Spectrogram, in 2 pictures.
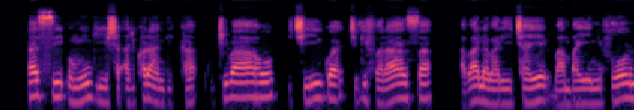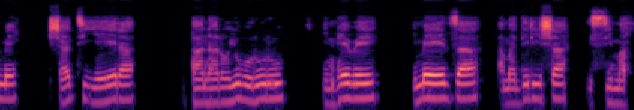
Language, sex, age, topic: Rundi, male, 25-35, education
